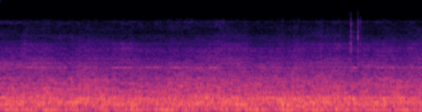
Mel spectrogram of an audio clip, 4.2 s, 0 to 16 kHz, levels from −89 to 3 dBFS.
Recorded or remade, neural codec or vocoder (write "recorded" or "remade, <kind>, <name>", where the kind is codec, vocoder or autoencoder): remade, codec, SNAC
